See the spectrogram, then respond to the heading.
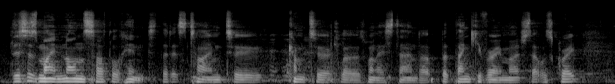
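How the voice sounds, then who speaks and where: Noticeable noise fills the background. Over it, a man talks with fairly even intonation. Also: medium pitch for a man, moderate pace. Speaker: panel moderator. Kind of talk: panel moderation.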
